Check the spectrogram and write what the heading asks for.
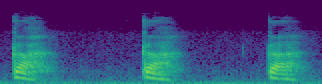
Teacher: our tongue is bunched up so there's a mountain of the tongue the mound of the tongue touches the soft palate quickly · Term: g sound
